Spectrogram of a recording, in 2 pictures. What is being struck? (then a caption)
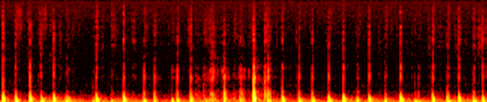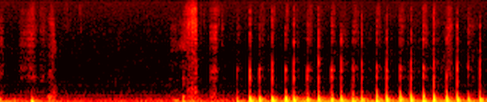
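Cloth-bound hardcover book. Fingertips and short nails tap and scratch across the front cover of a maroon cloth-covered hardcover book lying flat. Quick, dull, low-pitched taps with almost no ring run for about four seconds, give way to a quieter stretch of soft scratching, then resume in a steady rapid pattern to the end.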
